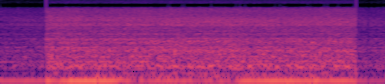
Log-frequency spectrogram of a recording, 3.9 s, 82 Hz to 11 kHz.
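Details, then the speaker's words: New Elica SHY-BLK-90 cooker hood extractor fan running with a steady low hum and whooshing air rush that starts and stops abruptly, droning loud enough to carry through the house; cause not identified, and the unit is being exchanged. "that is pretty loud and that's going through the house it's that stuff I don't get it that cost 500 quid"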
